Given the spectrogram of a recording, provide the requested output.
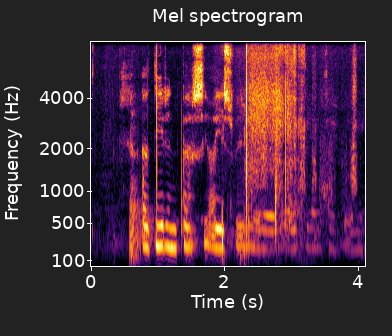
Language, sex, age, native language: Icelandic, male, 18-19, Icelandic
